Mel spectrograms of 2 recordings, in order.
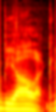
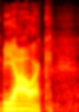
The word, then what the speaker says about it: Bialik: Mayim Bialik. – Bialik.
